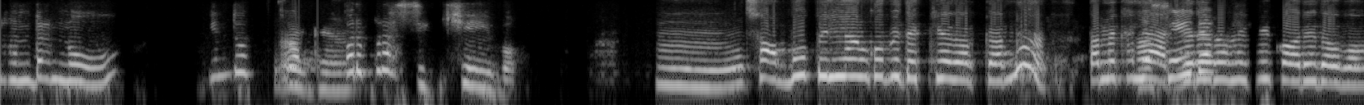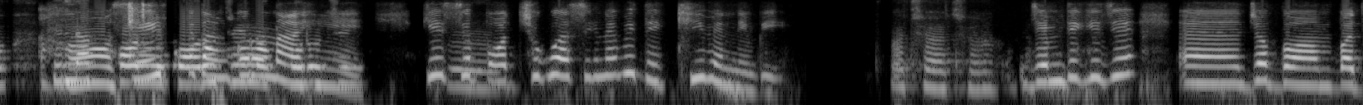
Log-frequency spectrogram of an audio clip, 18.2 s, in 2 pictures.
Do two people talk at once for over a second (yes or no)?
yes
